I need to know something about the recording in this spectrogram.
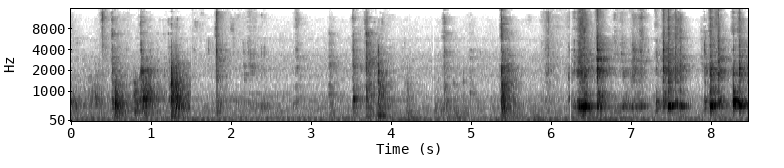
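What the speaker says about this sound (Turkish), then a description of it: "Konserveyi de şöyle biberin üzerine dökelim. Karıştıra karıştıra." Canned tomatoes poured over peppers in a pot and stirred, giving irregular metallic clinks and knocks of a utensil against cookware, growing busier and louder toward the end.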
